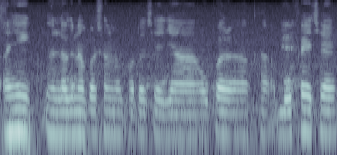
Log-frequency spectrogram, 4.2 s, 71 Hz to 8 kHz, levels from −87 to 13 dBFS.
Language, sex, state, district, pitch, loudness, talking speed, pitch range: Gujarati, male, Gujarat, Gandhinagar, 135 Hz, -18 LUFS, 155 wpm, 130-140 Hz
